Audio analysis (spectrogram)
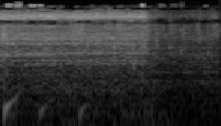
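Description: Water rushes steadily out of the hot hose on a tankless water heater during annual vinegar flushing maintenance, a close, continuous gush with a few low gurgles at the start and no talk.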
